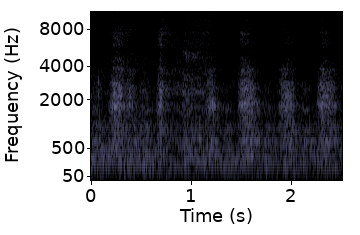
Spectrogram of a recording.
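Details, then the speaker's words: Dog after an epileptic seizure, somewhat stressed, with reverse sneezing-like coughing after the attack: rapid, regular panting breaths, about two a second; post-ictal panting. "ona troszkę jest zestresowana bo mąż kręci ale tak to właśnie wygląda pies teraz zieje nawet chyba słychać tak"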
